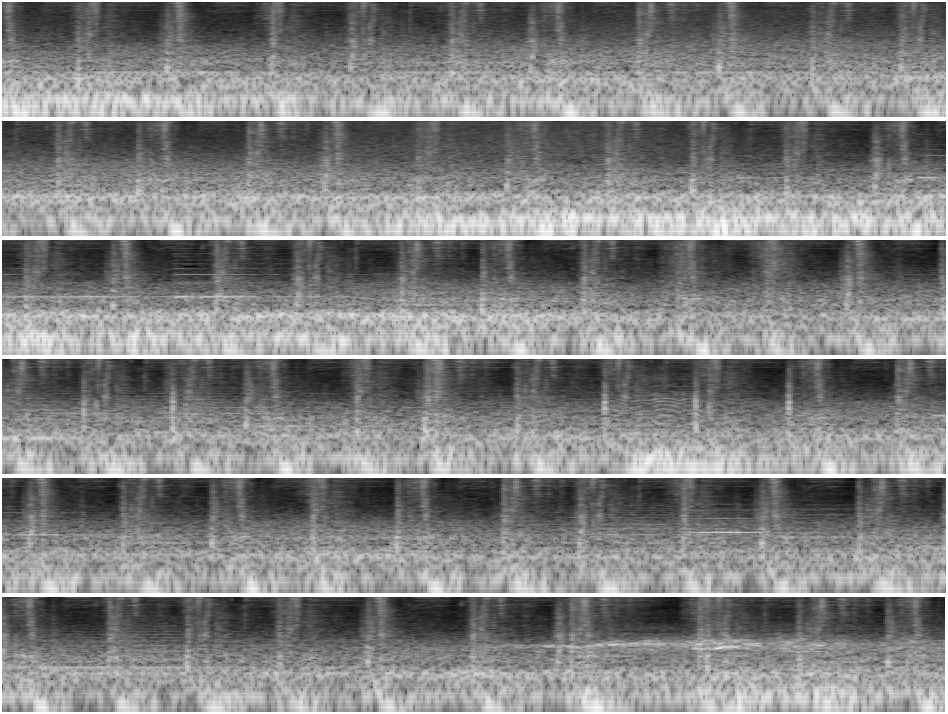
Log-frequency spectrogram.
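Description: Footsteps crunch steadily over rough gravel and rocks.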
